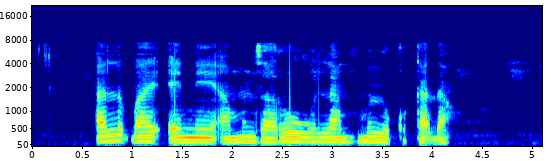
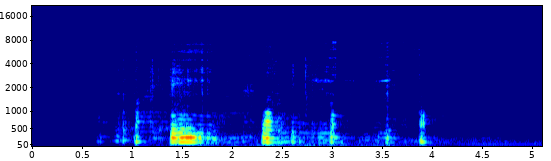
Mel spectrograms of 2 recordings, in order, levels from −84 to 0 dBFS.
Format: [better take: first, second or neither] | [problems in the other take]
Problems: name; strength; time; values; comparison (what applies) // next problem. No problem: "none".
first | noise reduction (neural mask model DeepFilterNet 3)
